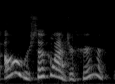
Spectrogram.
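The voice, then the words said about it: Put-on Irish accent. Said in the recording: “I make it sound Irish, like when I say it”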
